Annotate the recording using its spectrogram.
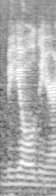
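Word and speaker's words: Mjölnir: It's It's pronounced Mjolnir instead of Mjolnir.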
